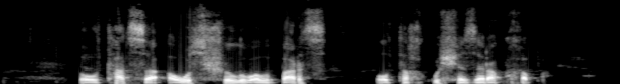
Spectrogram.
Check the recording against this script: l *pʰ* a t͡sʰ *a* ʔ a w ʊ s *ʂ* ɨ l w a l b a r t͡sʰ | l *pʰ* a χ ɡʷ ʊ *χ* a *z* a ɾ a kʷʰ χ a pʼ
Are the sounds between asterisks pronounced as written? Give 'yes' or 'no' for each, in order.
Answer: no, yes, yes, no, no, yes

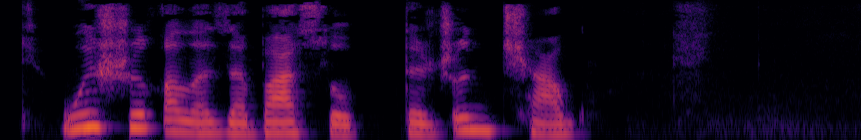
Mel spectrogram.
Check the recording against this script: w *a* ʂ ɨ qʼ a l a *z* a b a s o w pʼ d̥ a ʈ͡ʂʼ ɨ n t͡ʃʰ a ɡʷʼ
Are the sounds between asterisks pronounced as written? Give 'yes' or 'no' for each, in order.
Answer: no, yes

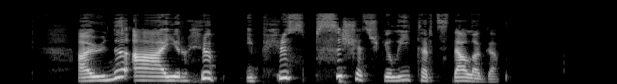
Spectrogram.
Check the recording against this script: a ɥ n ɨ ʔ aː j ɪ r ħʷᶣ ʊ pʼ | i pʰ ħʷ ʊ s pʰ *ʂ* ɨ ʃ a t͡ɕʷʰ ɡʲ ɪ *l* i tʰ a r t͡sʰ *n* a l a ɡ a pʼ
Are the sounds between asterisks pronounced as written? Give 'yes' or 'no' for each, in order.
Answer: no, yes, no

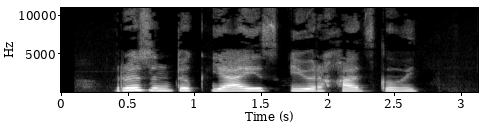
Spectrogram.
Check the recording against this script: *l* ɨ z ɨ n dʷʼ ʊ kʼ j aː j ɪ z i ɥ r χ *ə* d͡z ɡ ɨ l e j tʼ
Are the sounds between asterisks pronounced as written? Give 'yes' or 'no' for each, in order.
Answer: no, no

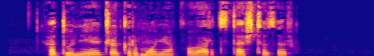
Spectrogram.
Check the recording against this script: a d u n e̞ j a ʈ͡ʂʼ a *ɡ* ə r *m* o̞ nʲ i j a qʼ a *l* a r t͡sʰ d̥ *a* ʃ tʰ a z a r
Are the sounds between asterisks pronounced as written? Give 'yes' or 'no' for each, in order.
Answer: yes, yes, yes, yes

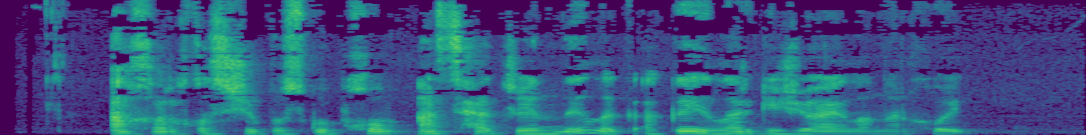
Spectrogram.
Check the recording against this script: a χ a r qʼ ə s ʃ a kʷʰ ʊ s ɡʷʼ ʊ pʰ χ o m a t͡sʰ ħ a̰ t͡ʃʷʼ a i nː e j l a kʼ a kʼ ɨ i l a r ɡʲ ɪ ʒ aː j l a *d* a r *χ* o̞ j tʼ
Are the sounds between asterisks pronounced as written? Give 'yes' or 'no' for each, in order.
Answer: no, yes

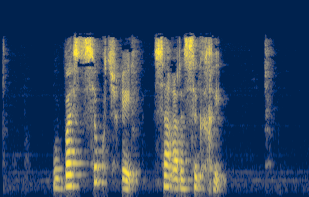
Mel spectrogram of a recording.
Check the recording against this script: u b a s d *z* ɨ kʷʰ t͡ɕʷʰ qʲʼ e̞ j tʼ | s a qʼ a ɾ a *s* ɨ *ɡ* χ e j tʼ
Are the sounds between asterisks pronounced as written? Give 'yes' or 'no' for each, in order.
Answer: no, yes, yes

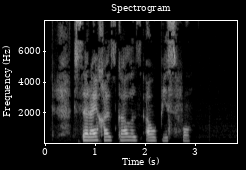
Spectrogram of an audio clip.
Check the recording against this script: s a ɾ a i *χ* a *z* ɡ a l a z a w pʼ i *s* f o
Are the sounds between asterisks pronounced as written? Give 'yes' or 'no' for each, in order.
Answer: yes, yes, yes

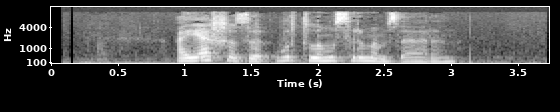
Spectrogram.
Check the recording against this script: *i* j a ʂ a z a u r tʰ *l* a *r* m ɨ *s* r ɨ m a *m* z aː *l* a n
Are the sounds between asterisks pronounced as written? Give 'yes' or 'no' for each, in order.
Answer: no, yes, no, yes, yes, no

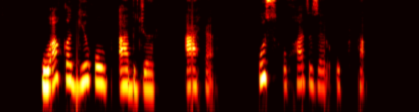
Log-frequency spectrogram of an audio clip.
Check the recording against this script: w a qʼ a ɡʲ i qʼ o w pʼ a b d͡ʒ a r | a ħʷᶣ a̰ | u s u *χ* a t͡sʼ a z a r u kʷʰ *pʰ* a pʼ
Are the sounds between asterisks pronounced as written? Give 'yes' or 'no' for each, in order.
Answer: yes, yes

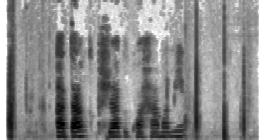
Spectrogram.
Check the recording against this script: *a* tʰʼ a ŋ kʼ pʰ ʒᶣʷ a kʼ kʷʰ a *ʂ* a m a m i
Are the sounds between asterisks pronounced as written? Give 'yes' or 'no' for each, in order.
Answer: yes, no

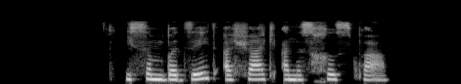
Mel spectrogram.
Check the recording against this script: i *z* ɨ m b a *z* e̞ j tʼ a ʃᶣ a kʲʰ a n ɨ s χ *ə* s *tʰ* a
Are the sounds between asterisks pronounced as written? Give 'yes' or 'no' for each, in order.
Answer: no, no, yes, no

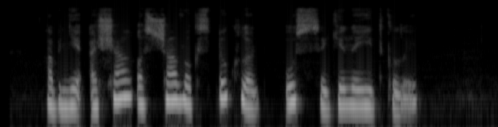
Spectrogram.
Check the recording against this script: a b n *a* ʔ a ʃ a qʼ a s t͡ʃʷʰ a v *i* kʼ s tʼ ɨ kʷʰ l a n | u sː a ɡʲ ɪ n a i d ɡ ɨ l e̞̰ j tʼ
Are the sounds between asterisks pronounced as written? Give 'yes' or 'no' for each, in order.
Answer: no, no

